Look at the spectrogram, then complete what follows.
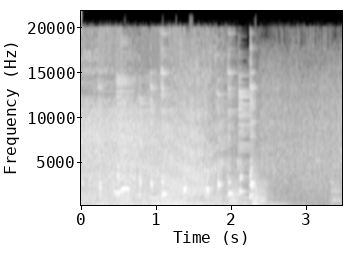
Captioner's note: plane engine revving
